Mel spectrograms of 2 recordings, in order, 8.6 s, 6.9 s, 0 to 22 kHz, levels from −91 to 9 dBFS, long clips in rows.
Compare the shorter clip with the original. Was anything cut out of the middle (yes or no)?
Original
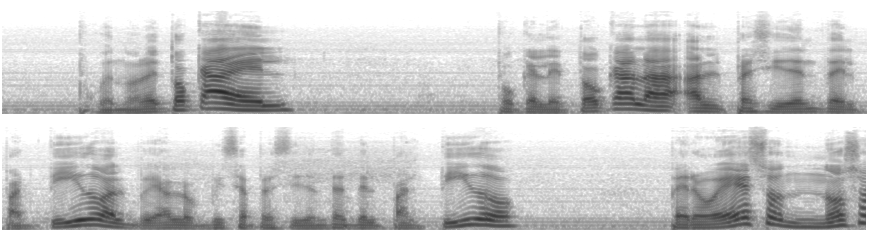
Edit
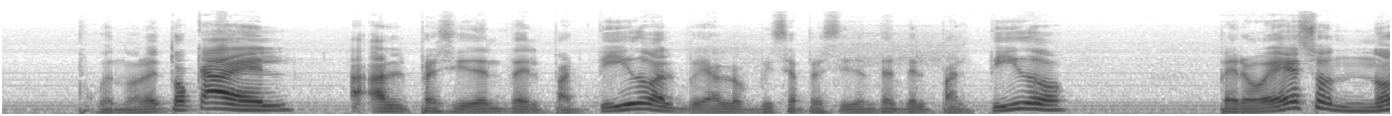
yes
